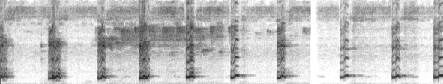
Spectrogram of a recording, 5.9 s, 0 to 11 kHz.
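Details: White-breasted waterhen lure recording: a single loud, croaking note repeated about every 0.6 seconds, ten times, each with a quick upward flick, against near silence.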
